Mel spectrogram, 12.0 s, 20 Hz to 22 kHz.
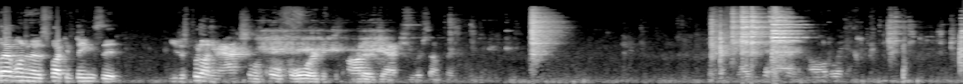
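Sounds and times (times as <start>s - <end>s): metal tools clinking and clattering: 8.9s - 12.0s.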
